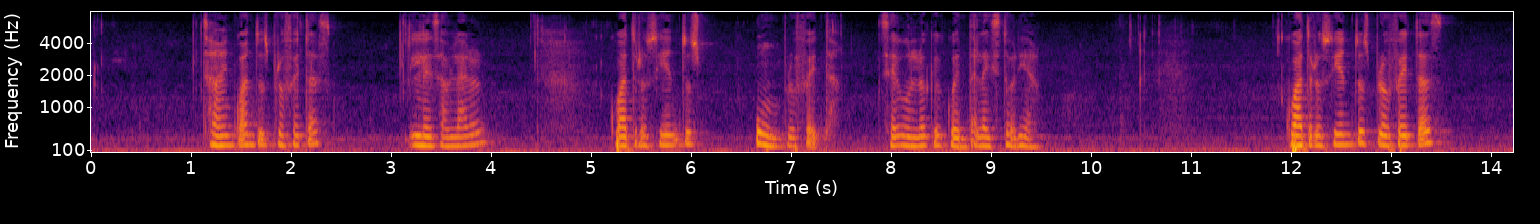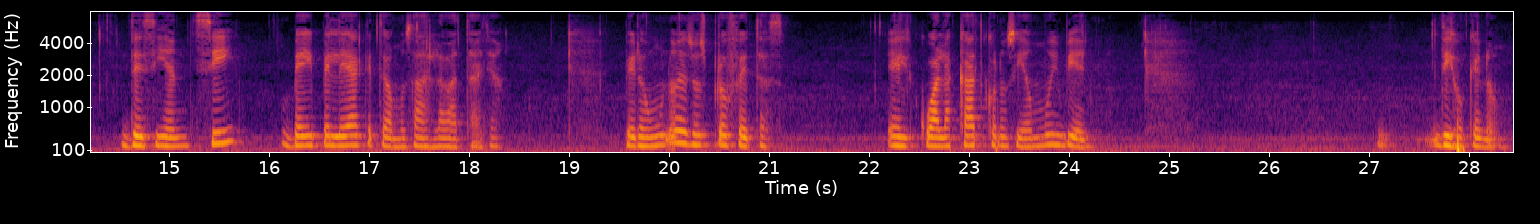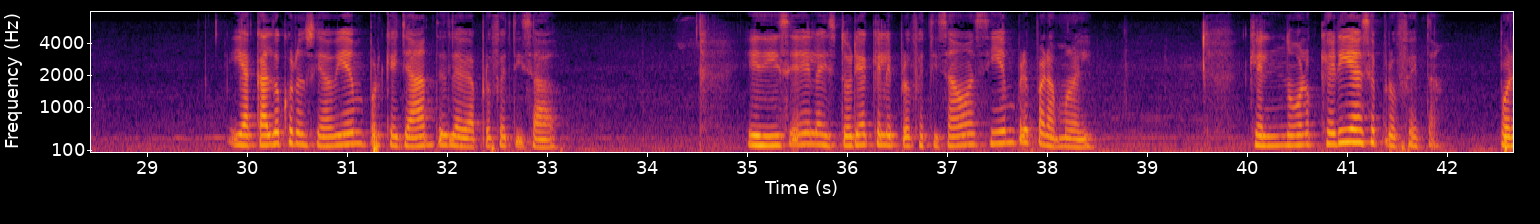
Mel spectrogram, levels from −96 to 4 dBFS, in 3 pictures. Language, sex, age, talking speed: Spanish, female, 20-39, 100 wpm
